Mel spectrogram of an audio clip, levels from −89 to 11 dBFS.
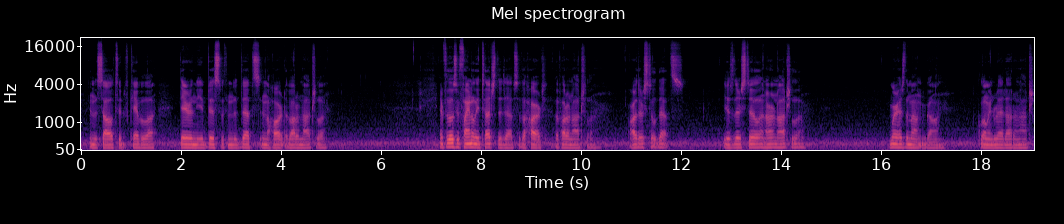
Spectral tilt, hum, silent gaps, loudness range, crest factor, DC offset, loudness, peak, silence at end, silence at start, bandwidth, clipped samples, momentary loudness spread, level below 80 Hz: -5 dB/octave; none; none; 6 LU; 20 dB; under 0.1%; -34 LUFS; -14 dBFS; 0 s; 0 s; over 20 kHz; under 0.1%; 21 LU; -64 dBFS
